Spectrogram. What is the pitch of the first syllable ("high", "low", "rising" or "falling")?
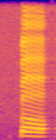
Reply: low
